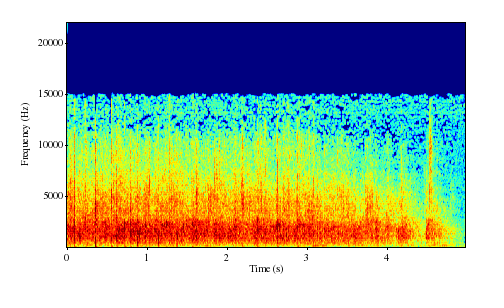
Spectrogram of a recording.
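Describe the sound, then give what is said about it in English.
A crowd applauds steadily, a dense wash of many hands clapping at once, sustained for several seconds before gradually thinning out and fading toward the end. “Let's give a round of applause for Caitlin.”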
